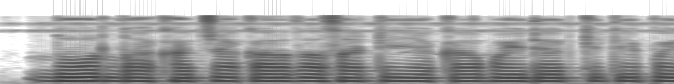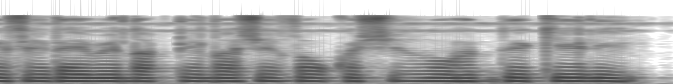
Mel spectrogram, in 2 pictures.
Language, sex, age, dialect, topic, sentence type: Marathi, male, 25-30, Standard Marathi, banking, statement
